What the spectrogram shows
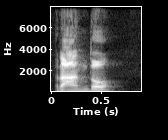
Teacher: Uh and yeah, again we have just like for to uh we have the O as the additional vowel because to avoid changing the sound of the consonant. As for its accent should be on the first syllable just like English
